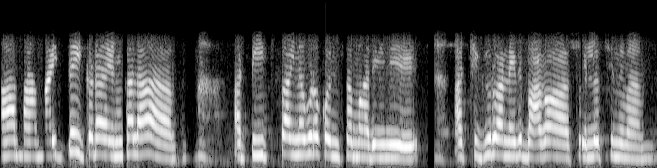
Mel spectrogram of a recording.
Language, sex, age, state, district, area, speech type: Telugu, female, 18-30, Telangana, Vikarabad, rural, conversation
